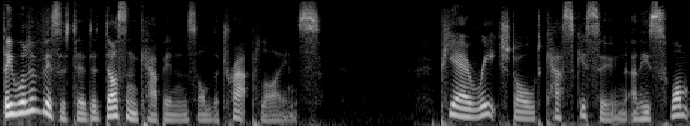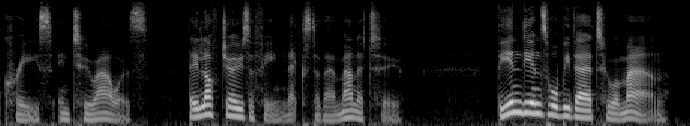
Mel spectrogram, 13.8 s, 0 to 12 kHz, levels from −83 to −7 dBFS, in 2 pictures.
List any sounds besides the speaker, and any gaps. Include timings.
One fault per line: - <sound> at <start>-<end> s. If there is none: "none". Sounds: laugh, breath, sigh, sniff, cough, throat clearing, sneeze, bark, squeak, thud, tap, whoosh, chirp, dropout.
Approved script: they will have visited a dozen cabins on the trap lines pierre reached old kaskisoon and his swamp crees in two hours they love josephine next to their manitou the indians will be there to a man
none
